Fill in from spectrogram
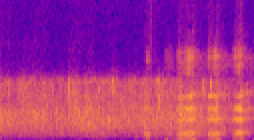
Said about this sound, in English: Applause for the Right Wing Frenchman.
